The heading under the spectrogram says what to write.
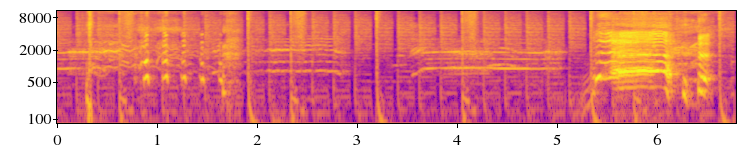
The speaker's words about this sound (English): Okay, funny goat screaming like humans. Just turn it up real fast. This is my laptop playing. Is that a goat? Those are fake, right? Nope, that's a real goat.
